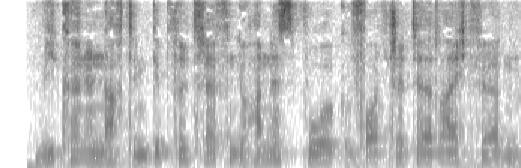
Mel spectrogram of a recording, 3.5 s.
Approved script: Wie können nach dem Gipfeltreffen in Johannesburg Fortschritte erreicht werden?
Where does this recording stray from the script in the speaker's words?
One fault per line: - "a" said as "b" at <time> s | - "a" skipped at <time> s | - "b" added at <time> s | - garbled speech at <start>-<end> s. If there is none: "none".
- "in" skipped at 1.6 s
